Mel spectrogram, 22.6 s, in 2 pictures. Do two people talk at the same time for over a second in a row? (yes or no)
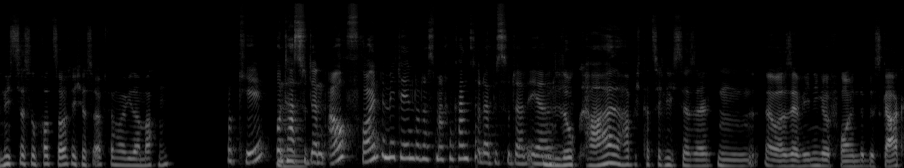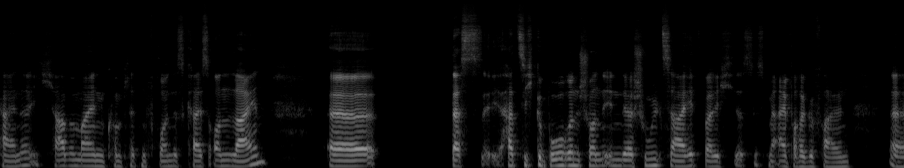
no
